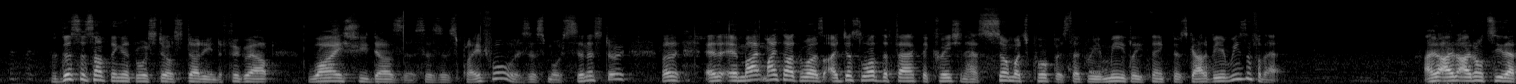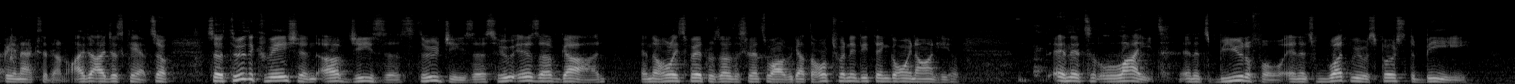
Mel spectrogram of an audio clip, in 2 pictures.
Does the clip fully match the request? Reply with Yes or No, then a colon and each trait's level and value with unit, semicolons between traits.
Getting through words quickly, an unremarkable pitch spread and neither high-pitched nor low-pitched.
Yes: fast, 210 wpm; average, 4.5 semitones; medium, 150 Hz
